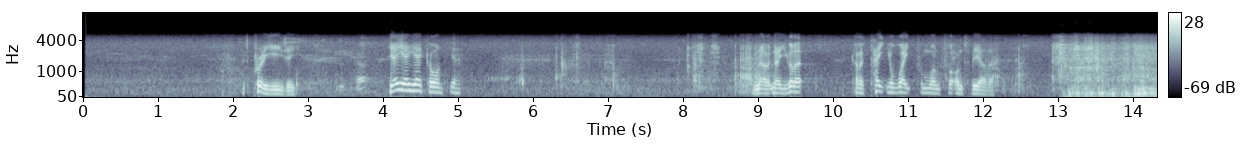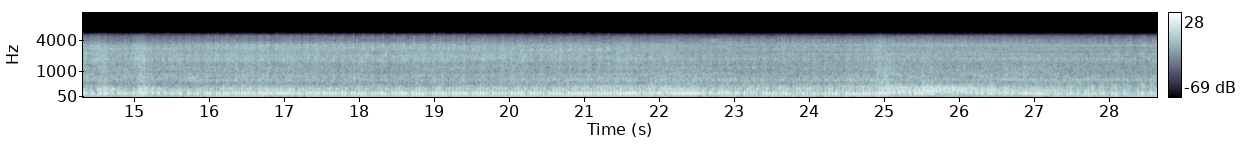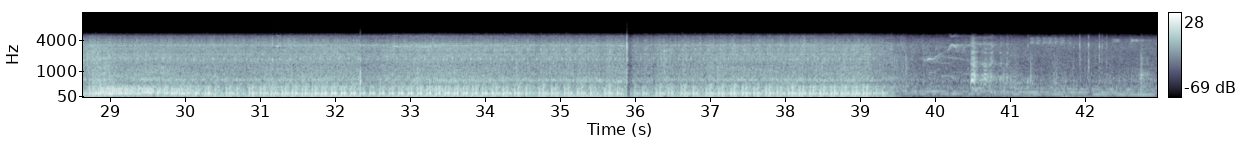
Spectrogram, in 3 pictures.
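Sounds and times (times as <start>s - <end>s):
motorcycle engine idling and revving: 13.0s - 39.8s.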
